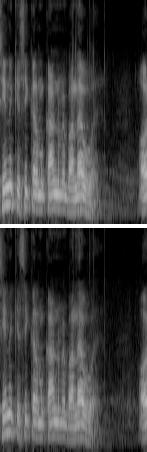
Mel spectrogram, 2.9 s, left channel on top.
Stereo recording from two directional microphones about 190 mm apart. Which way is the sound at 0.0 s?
30° left (ahead or behind).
